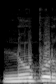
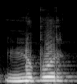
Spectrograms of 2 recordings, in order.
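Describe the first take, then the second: First: नुपुर with a long "noo". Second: नुपुर with a quick "nu"; short u. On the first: Teacher correcting students, long oo in नुपुर. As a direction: stretch नुपुर into "noopur". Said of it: "होता है". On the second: Teacher showing the error, short u in नुपुर. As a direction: keep the first u short in नुपुर. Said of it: "नुपुर होता है". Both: Shown as a demonstration.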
